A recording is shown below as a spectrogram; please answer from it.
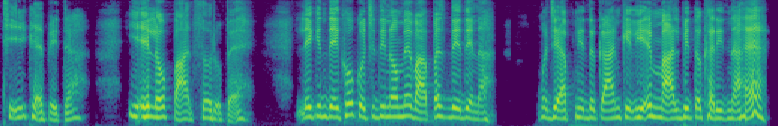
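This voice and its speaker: A woman playing a gentle, patient elderly mother-in-law who keeps a small shop in a Hindi moral story. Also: mid-range voice, takes it slowly, no room sound, natural voice. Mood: mildly firm.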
